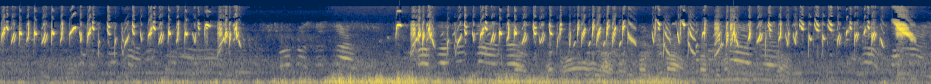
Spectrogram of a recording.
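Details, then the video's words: Wild-type European goldfinch, a strong male singer, delivering fast twittering song of rapid high notes in two bursts separated by a pause, with a low rumbling background sound in the middle section. "تغريد الحسون خلوي ممتاز.هذا مقنين هو الأكثر قوة بين الطيور"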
